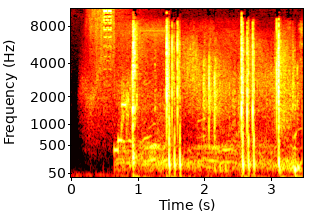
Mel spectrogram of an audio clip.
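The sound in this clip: Sharp gunshots crack irregularly during a U.S. Marine offensive in the city of Marja, Afghanistan, several loud reports rising over a steady rumble with voices faintly present underneath.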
